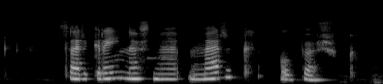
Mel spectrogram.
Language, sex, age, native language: Icelandic, female, 12, Icelandic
